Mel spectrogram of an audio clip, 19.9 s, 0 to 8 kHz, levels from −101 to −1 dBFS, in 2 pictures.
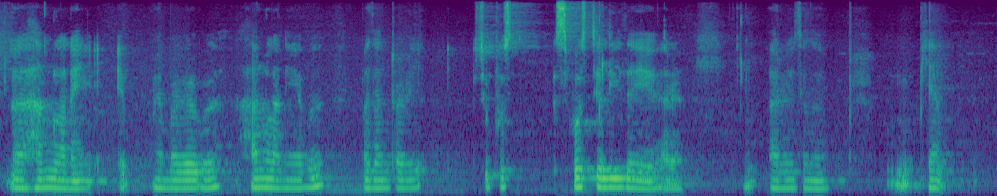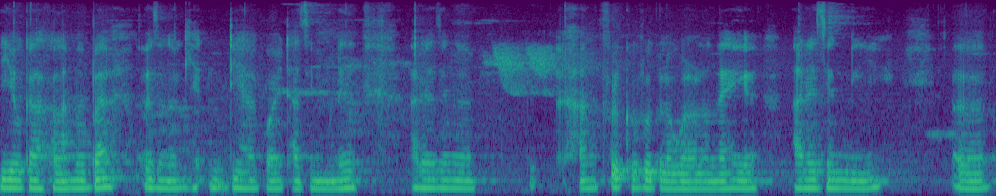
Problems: background conversations at intervals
